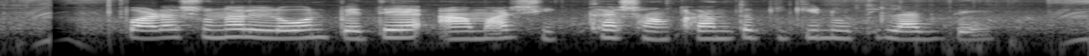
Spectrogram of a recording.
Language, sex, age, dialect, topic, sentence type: Bengali, female, <18, Northern/Varendri, banking, question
